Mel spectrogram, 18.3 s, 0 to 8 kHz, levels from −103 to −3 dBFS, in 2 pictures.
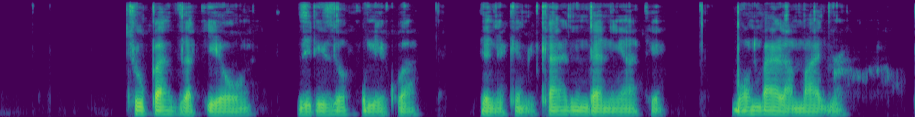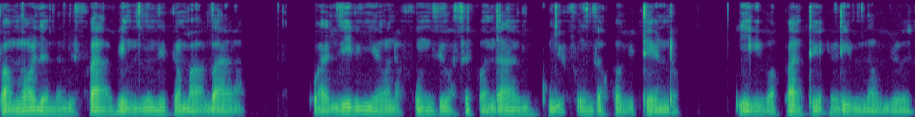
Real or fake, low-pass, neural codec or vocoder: fake; 7.2 kHz; codec, 16 kHz, 4.8 kbps, FACodec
